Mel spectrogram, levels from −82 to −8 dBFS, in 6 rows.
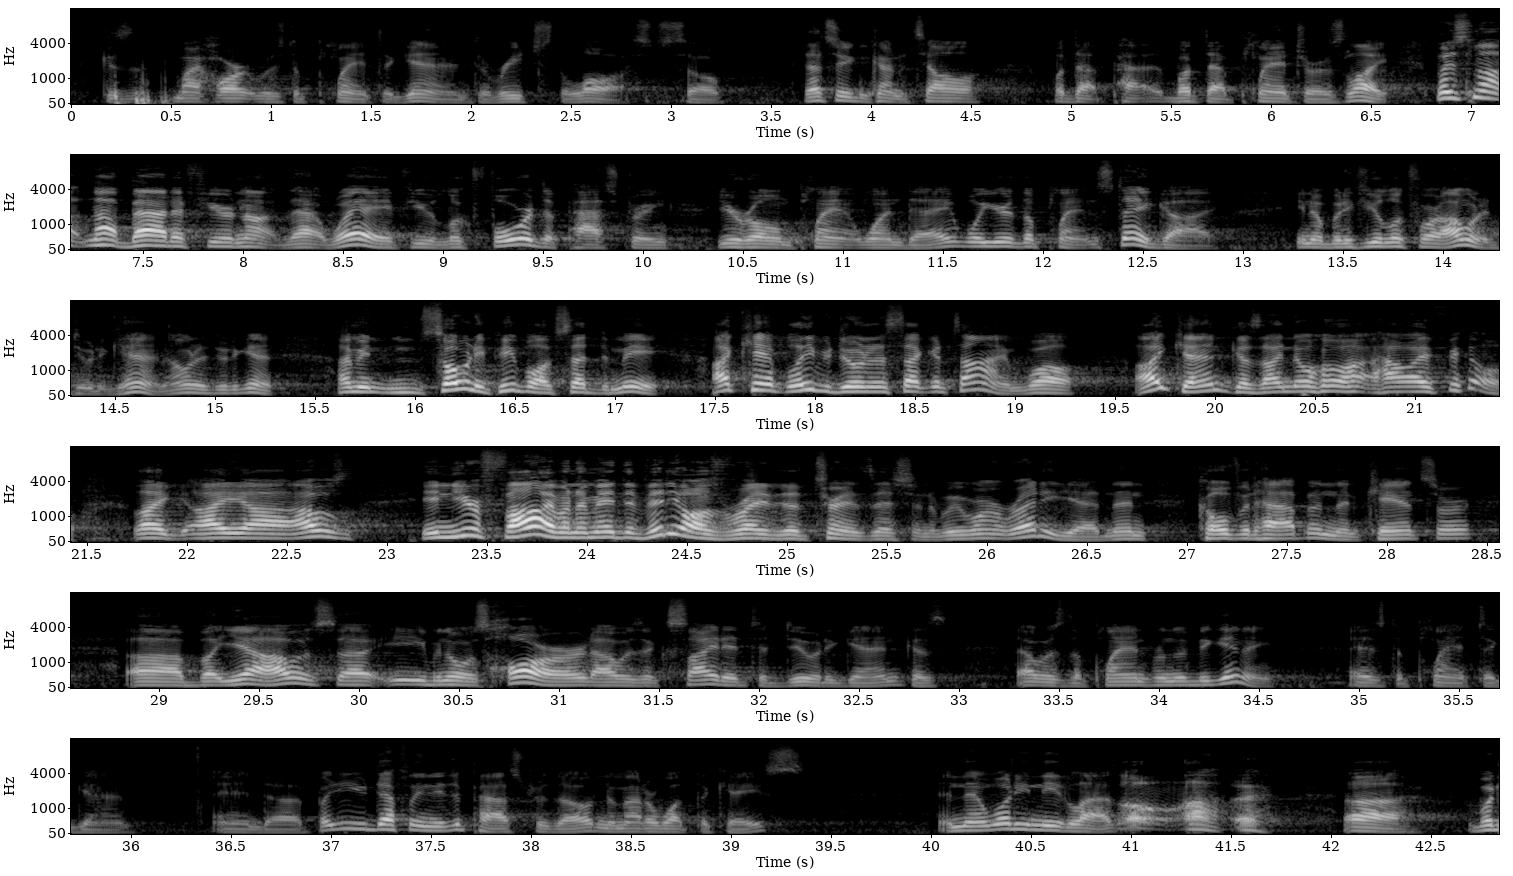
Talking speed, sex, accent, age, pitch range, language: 255 wpm, male, American, 30-49, 125-175 Hz, English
